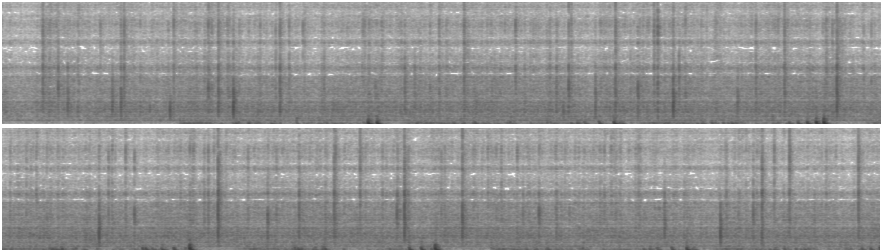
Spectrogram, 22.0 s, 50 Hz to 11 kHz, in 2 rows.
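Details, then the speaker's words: Gentle (soft) pleural friction rub in dry pleurisy, 1961 Soviet teaching record: soft scratchy rubbing bursts on inspiration and expiration over crackly vinyl hiss. "основным аускультативным признаком сухого плеврита является шум трени плевры сваей на вдохе и выдохе"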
